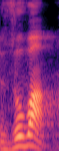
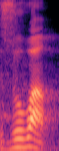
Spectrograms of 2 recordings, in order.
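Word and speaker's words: ज़ुबां: जुबां, इसका उच्चारण क्या रहता है, जुबां। जा पे नीचे नुक्ता लगेगा, बा पे अंकी बिंदी, जुबां।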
